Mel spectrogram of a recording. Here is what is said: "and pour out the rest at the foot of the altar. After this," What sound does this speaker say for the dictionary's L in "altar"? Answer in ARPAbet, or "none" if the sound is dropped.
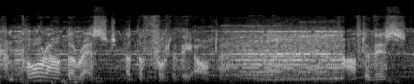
L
